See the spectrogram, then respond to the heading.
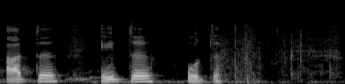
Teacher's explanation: تو یہ اس طرح آگے آ کے ساکن کو متحرک کے ساتھ، اور یعنی متحرک جو ہے وہ ساکن کے ساتھ ملے گا تو یہ اس کا تلفظ ہو جائے گا حمزہ زبر تا ات، یا حمزہ تا زبر ات، حمزہ تا زیر ات، حمزہ تا پیش ات، ات ات ات۔ ٹھیک ہے، تو یہ تا کا تلفظ ہم نے کیا، اس کو موٹا نہیں کیا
